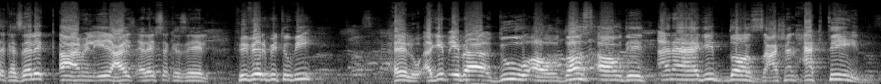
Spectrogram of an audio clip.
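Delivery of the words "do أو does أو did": options drawn out one by one; slow listing. Shown as a demonstration. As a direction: spell out each choice slowly for the students. Teacher listing the helper verbs. (عدّ الاختيارات ببطء واحدة واحدة)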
